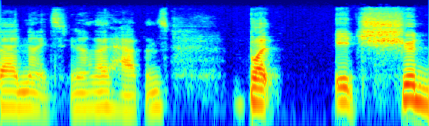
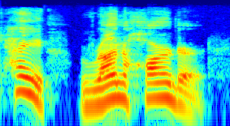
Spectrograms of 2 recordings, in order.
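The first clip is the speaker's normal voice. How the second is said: raised, drawn-out coach's command; fight-camp coaching; 5 semitones higher, 5 dB louder, slower than usual. Acted. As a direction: push them on like a drill coach. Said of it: "especially at a fight camp, being like".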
